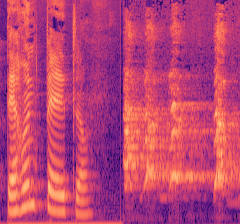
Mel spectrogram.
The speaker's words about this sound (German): Der Hund bellte, weil der Fuchs sich in einer Höhle versteckt hat. Es war gar nicht so leicht, den Hund von der Höhle wegzukriegen.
